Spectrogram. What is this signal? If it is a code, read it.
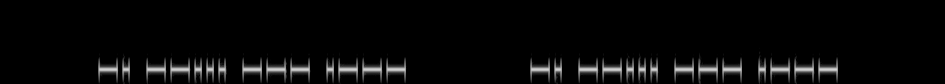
Morse code, heard as a keyed tone, about 20 wpm, 700 Hz. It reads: N7OJ N7OJ
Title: USA Call Signs - 4 Characters - Repeated 2x - 20wpm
